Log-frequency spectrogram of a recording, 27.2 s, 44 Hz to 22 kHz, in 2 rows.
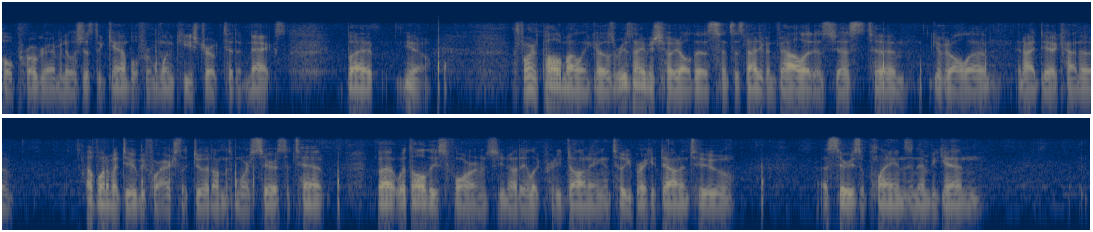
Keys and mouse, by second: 0.2-1.4 drag, 1.5 click, 1.7 g, 2.7 click, 2.7 g, 3.4 g, 3.8 g, 4.2 ctrl+r, 4.5 ctrl+r, 4.9 z, 5.2 a, 5.2 k, 6.7-8.7 typing, 9.0 ctrl+z, 10.2 s, 10.7-12.4 drag, 12.0 a, 12.5 r, 12.9 a, 13.4 ctrl+z, 14.5 ctrl+z, 14.7 g, 16.2 ctrl+b, 17.3 g, 18.0 alt+s, 18.7-21.1 typing, 23.0 g, 25.0 KP_1, 26.2 alt+m, 26.7 shift+r.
